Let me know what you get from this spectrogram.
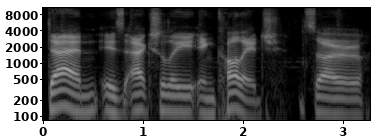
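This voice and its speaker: Easygoing man in his thirties, smooth voice. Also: medium pitch, steady tone, slow pace, a bit bright, no echo, soft background music. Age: 30s. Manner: easygoing, laughs often, reads viewer comments aloud. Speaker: podcast host. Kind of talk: casual livestream chat.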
